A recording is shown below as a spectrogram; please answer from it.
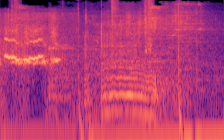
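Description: Synthesized logo sting: held pitched tones that bend slightly, over a steady low hum, with a brief wavering high tone at the start and a few short ticks.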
